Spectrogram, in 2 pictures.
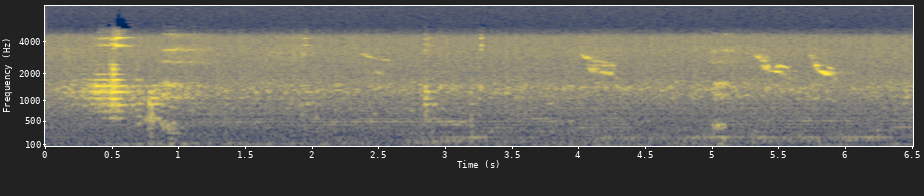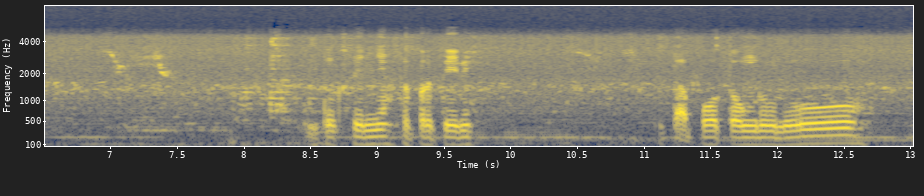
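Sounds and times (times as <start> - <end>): small bird chirping: 1.9 - 2.7, 4.0 - 4.4, 5.0 - 7.6, 10.3 - 11.2.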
